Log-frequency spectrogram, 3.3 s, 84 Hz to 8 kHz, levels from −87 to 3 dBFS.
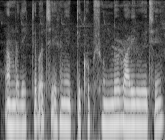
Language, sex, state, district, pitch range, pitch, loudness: Bengali, male, West Bengal, Cooch Behar, 135-140 Hz, 135 Hz, -16 LUFS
